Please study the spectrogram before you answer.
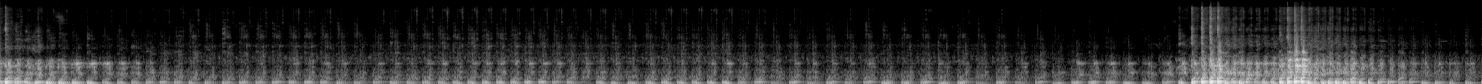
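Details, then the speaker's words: Royal Enfield Bullet 350 BS4 single-cylinder: slow, uneven thumping idle that sags and wavers as if about to die; lean mixture idle, too little fuel going in, so the carburetor setting must be adjusted. "क्योंकि ना इसके ऊपर setting आपको करनी पड़ेगी भाई क्योंकि तेल कम जाता है"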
